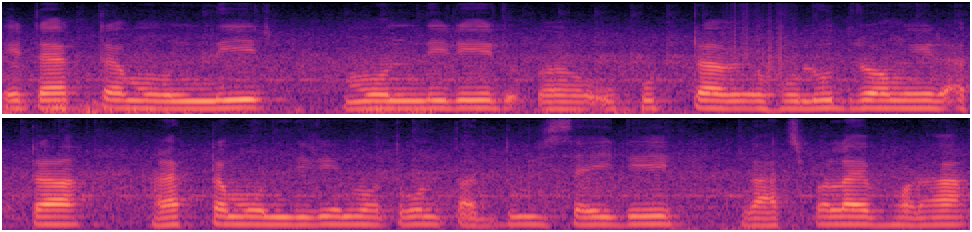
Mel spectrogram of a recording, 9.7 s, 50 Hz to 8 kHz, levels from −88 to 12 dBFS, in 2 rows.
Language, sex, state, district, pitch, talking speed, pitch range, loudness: Bengali, female, West Bengal, North 24 Parganas, 155 Hz, 110 wpm, 150-160 Hz, -18 LUFS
